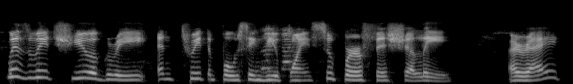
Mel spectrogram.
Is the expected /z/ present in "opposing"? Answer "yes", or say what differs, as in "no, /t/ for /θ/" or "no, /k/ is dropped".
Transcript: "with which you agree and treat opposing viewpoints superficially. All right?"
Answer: no, /s/ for /z/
